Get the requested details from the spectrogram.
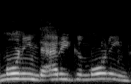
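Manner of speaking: put-on very high, bright, eager, excited little-kid voice. A father describes his three-year-old waking each morning, imitating excited three-year-old. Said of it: "He wakes up and he's like so excited".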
